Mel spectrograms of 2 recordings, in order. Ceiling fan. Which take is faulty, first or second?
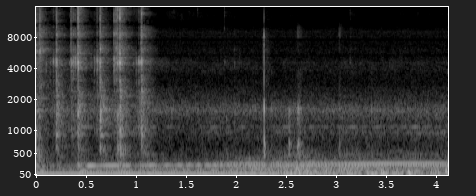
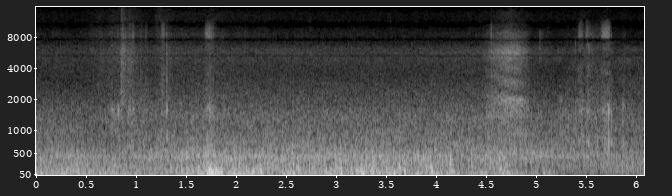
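first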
